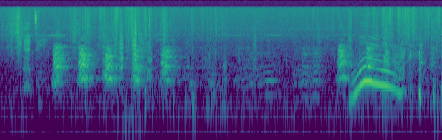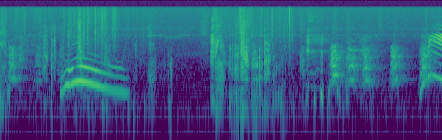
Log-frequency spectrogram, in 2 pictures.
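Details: Clancy, a dog playing in a field, lets out two drawn-out arching whines, each rising and then falling, about three seconds apart. Human speech comes before and after.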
